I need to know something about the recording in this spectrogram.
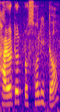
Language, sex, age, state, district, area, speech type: Assamese, female, 18-30, Assam, Kamrup Metropolitan, urban, spontaneous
